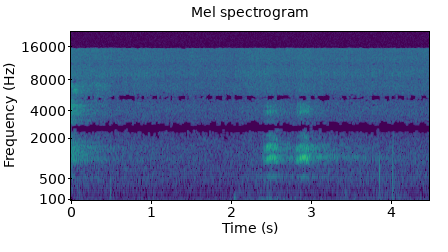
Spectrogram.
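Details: Raven heard at Winlock, Washington, in March 2017 after coming over to investigate clicking sounds: two hoarse, throaty croaks in quick succession mid-recording against a faint outdoor hiss.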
